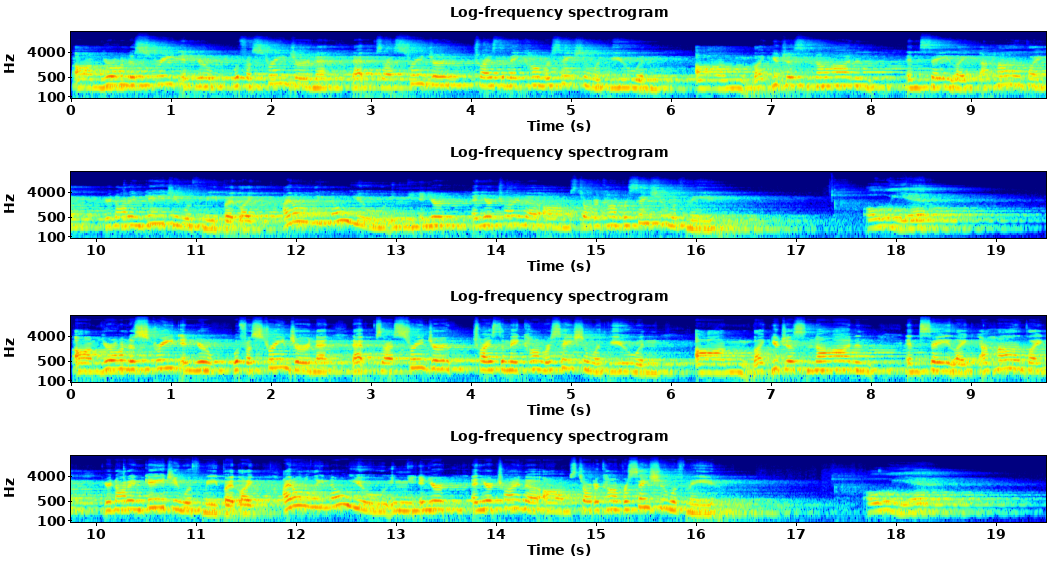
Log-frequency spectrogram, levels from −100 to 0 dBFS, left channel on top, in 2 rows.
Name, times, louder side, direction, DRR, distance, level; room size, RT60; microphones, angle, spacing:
voice 1, 0.0-5.9 6.2-8.0 8.3-9.8 10.1-11.6 11.9-16.3, right 3 dB, 70° right, 7 dB, 0.9 m, -31 dB
voice 2, 17.3-18.3, left 1 dB, 65° left, -4 dB, 2.0 m, -36 dB
26.0 x 15.0 x 3.1 m, 2.8 s
head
